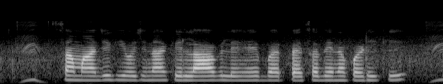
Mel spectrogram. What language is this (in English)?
Chhattisgarhi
